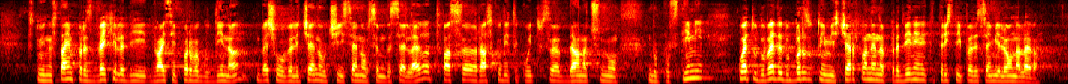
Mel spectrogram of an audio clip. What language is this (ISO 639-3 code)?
bul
